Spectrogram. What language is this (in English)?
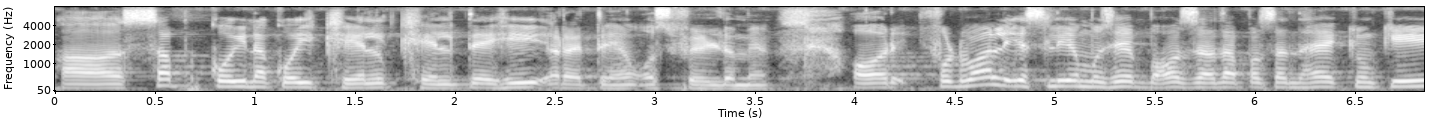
Urdu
